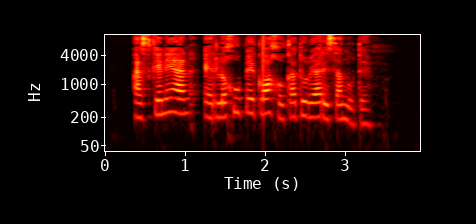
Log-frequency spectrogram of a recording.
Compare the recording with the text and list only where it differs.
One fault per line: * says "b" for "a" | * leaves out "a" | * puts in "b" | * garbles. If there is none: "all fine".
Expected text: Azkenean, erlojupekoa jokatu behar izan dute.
all fine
